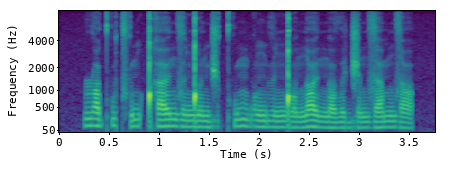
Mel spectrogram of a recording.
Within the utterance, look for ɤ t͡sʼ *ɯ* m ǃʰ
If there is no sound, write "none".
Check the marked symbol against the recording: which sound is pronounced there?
ɯ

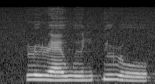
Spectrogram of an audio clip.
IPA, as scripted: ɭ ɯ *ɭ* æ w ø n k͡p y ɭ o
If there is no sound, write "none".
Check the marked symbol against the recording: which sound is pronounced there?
ɭ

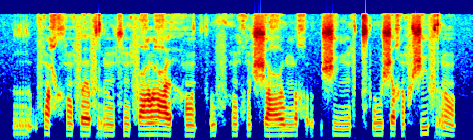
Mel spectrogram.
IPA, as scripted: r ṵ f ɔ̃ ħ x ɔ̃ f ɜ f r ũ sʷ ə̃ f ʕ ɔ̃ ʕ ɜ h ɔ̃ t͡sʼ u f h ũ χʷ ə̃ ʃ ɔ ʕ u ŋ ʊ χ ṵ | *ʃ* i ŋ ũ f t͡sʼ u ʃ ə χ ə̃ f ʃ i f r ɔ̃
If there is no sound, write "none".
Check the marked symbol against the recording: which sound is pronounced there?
ʃ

